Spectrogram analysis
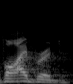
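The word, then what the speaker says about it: Viibryd: And one I've never been on before, it's called Vibrid, and they spell it V-I-I-B-R-Y-D.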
